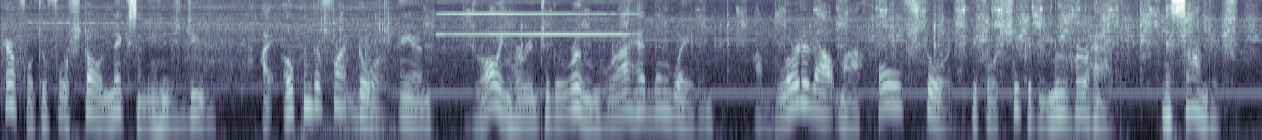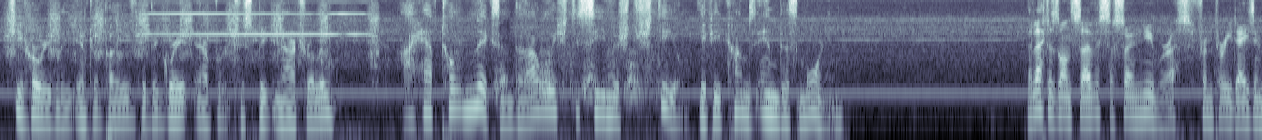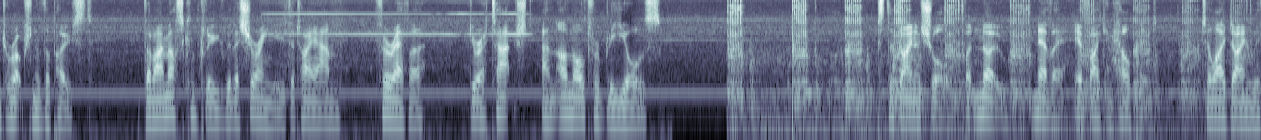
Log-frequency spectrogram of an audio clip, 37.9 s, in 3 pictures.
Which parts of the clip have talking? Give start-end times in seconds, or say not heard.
0.0-21.1, 22.9-32.0, 34.0-37.8.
